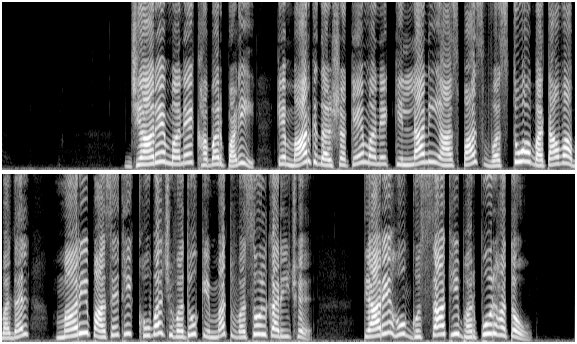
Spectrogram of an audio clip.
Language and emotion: Gujarati, angry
